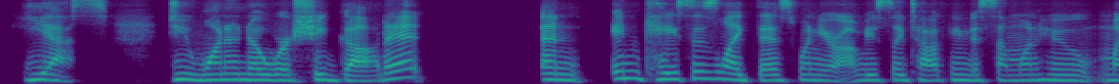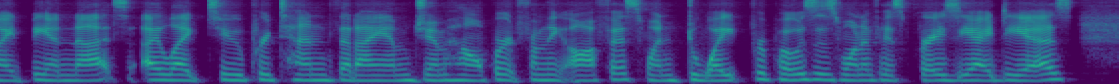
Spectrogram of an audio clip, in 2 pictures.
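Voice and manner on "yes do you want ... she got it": play-acted, very conspiratorial, secretive confiding tone. Retelling a stranger's words on a flight: imitating a conspiratorial tone. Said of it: "she gets this very conspiratorial tone".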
